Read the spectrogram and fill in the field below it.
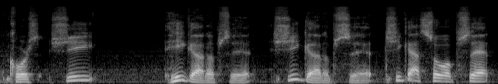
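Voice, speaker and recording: A man's voice: mid-range voice, very animated, a little slow, a little mellow, slight background noise. A middle-aged man who inspects trucks at a scale, telling a story in a folksy, chatty way with lots of "you know" asides. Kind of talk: casual storytelling.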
